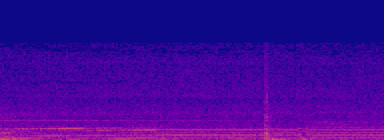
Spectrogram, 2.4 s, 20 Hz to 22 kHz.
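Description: XYZprinting da Vinci 1.0 3D printer printing: its stepper motors whine in several steady tones that drift in pitch as the print head moves. A single click comes near the end.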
